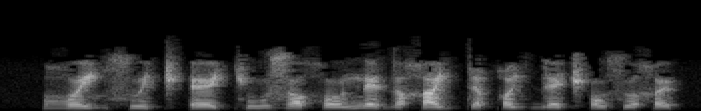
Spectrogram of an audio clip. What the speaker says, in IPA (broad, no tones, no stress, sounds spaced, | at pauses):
ʁʷ e ʎ sʷ e t͡ʃʼ ɛ c u z ɔ χ o n ɛ d ɐ χ a ʎ t i q o ʎ d ɛ t͡ʃʼ ɔ sʷ ɨ χ ɘ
